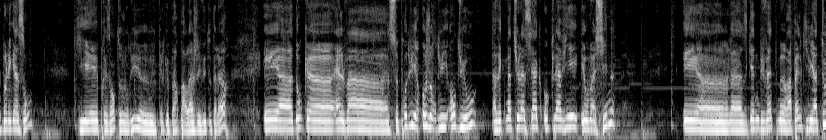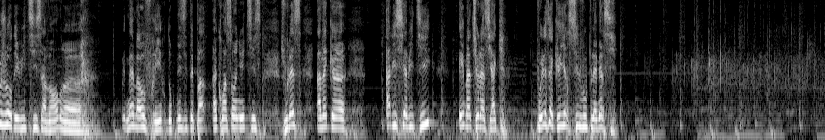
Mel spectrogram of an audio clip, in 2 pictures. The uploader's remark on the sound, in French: En direct sur Radio Albigés et RADIOM. A livré à l'assistance du FOMAC un mini-concert plein d'énergie et de tendresse.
